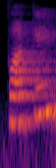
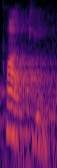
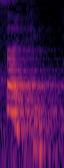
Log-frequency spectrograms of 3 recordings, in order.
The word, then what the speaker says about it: sake: So it is pronounced as fa in the father and k is rhymes with the way. So it is called as fake and it is not sake.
